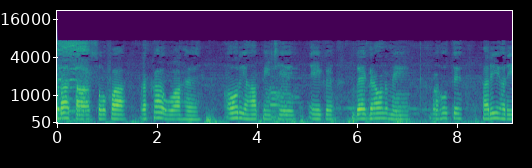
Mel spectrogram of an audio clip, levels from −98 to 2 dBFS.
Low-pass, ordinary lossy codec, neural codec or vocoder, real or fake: 7.2 kHz; MP3, 32 kbps; codec, 44.1 kHz, 2.6 kbps, SNAC; fake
